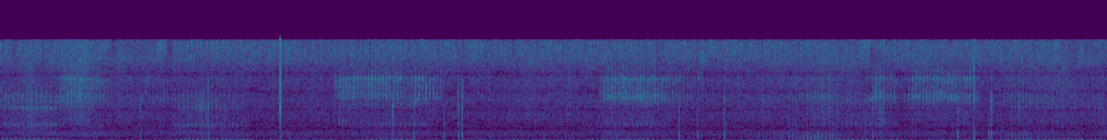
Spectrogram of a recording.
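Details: Ariel and Bear, kittens waking up in the morning, purr deeply; the low rumble swells and fades with each breath, roughly every second, while brief bright licking noises come and go.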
